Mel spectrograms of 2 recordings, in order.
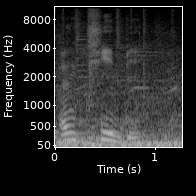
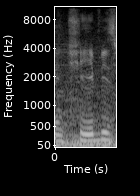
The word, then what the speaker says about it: Antibes: isso que depois virou Antibe. Se escreve Antibes, mas pronuncia sem o S, Antibes.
